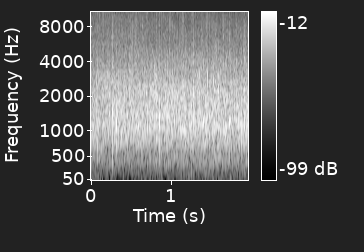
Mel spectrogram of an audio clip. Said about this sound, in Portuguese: Se você concorda, dê um aplauso bem forte a Jesus.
